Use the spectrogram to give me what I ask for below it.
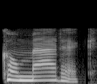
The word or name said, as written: komatik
